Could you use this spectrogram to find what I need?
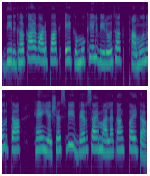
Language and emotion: Goan Konkani, neutral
